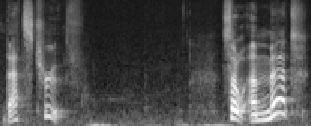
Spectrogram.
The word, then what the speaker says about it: emet: Now, this word for truth comes from the Hebrew word emet, E-M-E-T, if you want to spell it, E-M-E-T.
